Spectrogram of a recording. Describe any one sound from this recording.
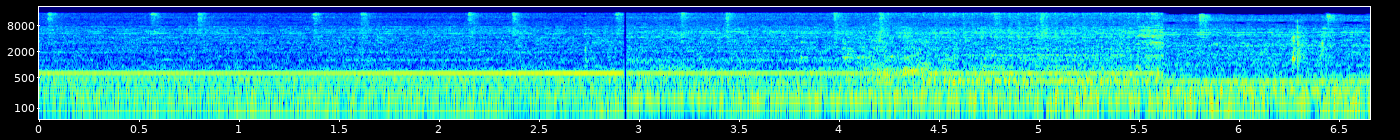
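A woodworking machine hums steadily.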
